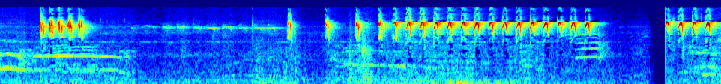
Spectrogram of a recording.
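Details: Singing velvet-fronted nuthatch in a songbird training recording: a brief burst of five high notes, a pause, scattered chips, then a long rapid trill of about fifteen sharp notes, with faint lower whistles from another bird.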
